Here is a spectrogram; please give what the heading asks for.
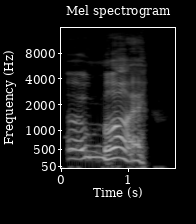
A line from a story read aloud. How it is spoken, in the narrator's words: gasped the poor Toad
